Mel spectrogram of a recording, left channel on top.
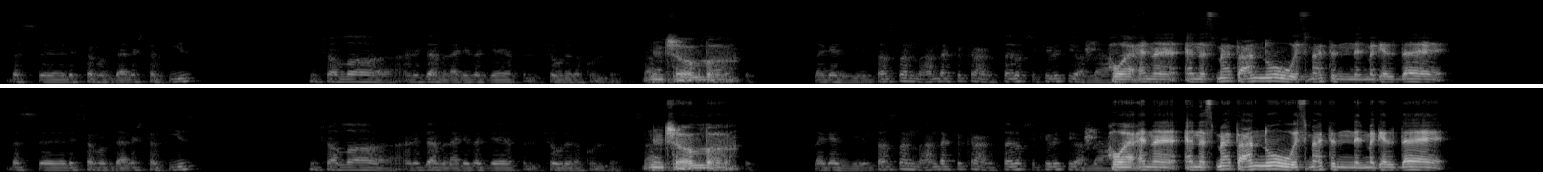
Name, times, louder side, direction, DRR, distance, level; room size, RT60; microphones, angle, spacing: voice 1, 0.0-1.9 3.1-7.3 8.1-11.6, right 2 dB, 45° right, 1.1 m, -44 dB
voice 2, 6.4-7.4 10.9-14.5, right 6 dB, 75° right, 0.3 m, -26 dB
4.9 x 2.6 x 2.7 m
head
